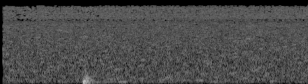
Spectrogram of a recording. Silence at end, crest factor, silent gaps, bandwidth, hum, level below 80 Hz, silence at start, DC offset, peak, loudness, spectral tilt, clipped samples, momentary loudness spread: 0 s; 18 dB; none; 17 kHz; none; -46 dBFS; 0 s; under 0.1%; -10 dBFS; -25 LUFS; -1.5 dB/octave; under 0.1%; 1 LU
